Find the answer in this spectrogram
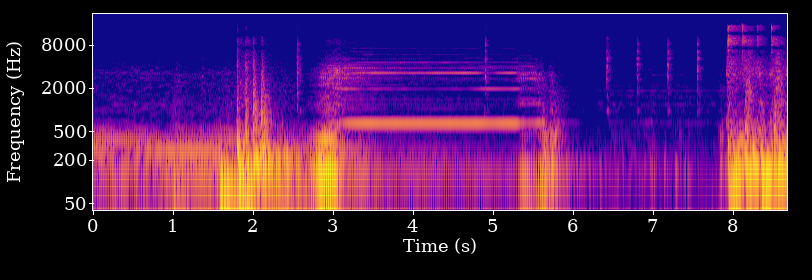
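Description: Distorted electric guitar: two strummed chords, then a long held chord that fades out about six seconds in. Near the end, a run of quick, sharp clicks, about four a second.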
